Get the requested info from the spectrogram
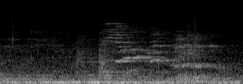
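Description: Children's high-pitched voices calling out, loudest in the second half, over a steady low hum.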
